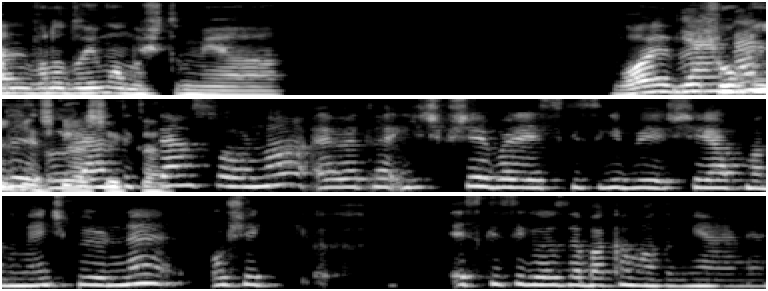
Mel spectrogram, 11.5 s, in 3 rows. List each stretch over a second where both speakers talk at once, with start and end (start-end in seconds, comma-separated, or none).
3.3-4.7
